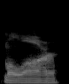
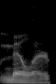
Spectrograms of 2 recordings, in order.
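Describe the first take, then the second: First: The name is said as 'Millar'. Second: The name is said as 'Miller'. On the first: The speaker calls it right. "no, it's Millar" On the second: The speaker calls it wrong. "It's not Miller"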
